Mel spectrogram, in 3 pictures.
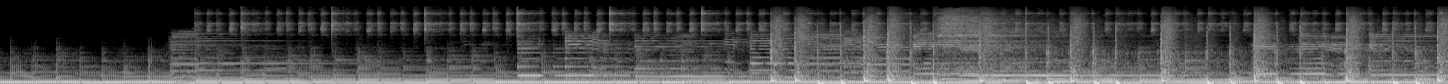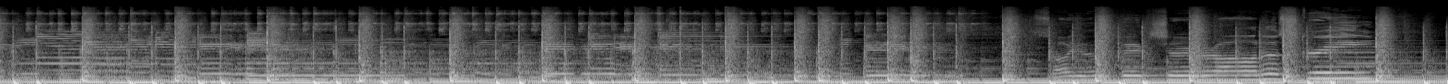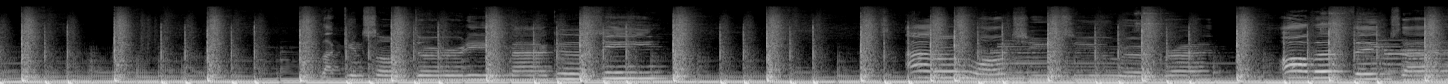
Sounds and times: Music: 0.0 - 43.4.

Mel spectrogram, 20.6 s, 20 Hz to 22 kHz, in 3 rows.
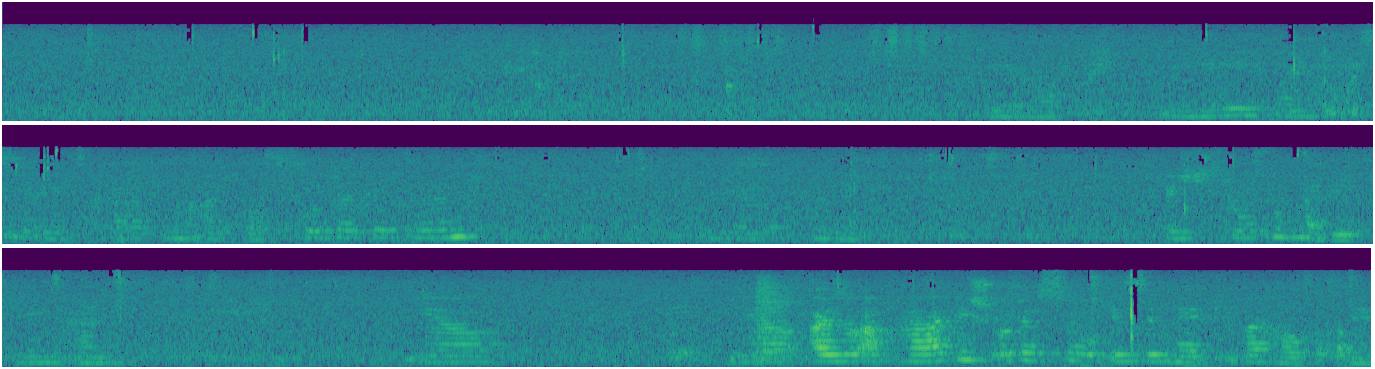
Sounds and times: Speech: 4.9 - 9.3, 10.4 - 11.2, 12.7 - 14.4, 15.7 - 16.3, 17.0 - 20.5.

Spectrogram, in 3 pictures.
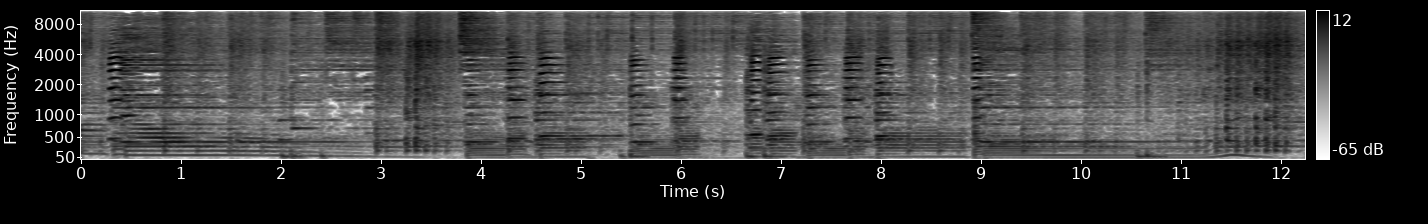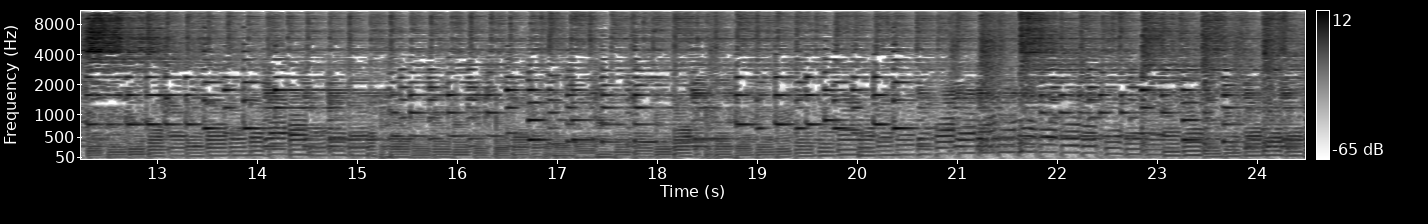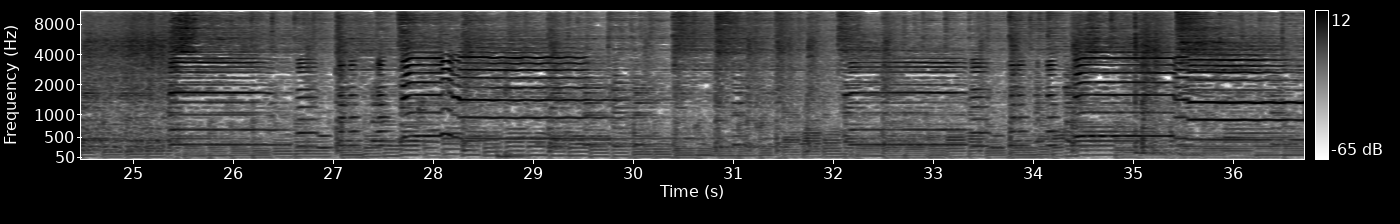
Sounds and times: Music: 0.0 - 36.7.

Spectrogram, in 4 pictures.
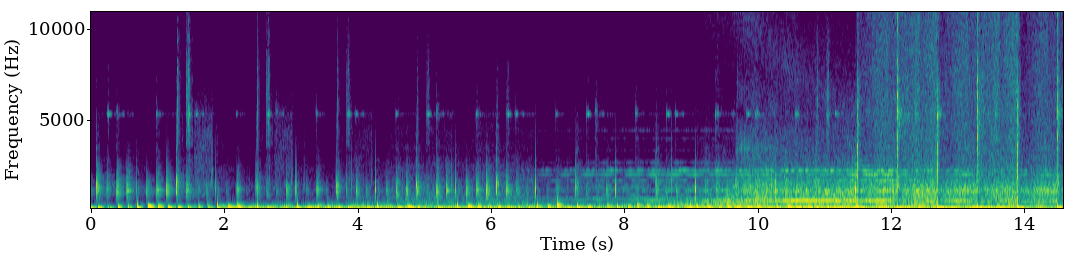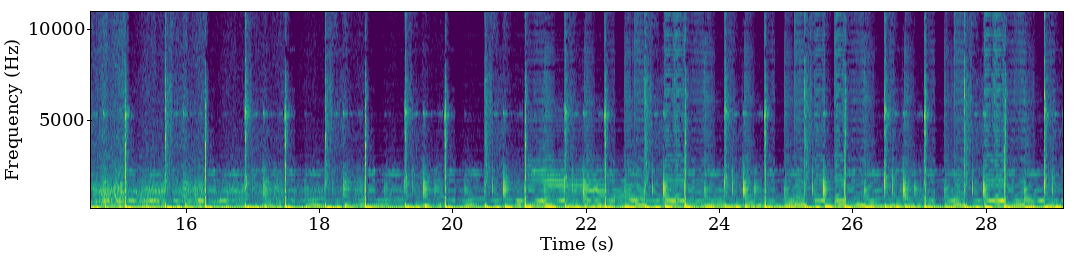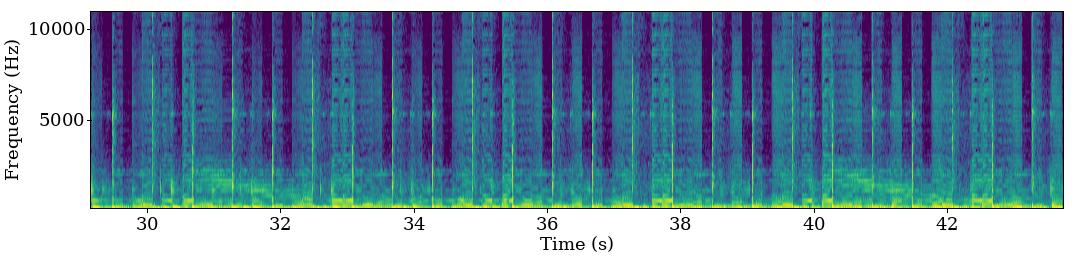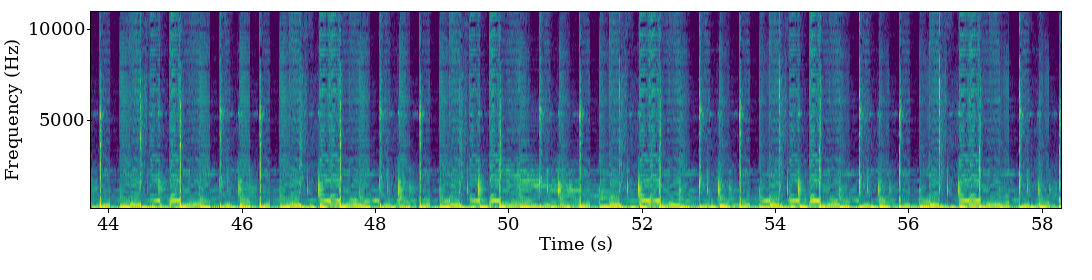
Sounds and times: Music: 0.0 - 58.2.

